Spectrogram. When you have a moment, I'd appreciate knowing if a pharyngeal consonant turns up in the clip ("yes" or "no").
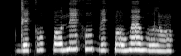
no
